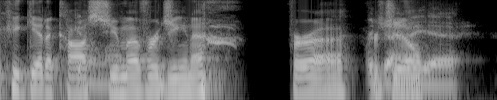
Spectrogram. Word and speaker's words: Regina: get a costume of Regina for Jill. Yeah. I always say Regina. Isn't that how they say her name? No, it's Regina. I swear to God, they say Regina.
